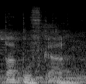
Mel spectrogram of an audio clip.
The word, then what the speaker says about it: bábovka: And of course, a Czech cake that I can't pronounce. A Czech cake called babovka.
